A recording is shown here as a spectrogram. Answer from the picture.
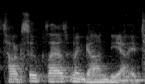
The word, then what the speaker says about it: Toxoplasma gondii: Yes, Toxoplasma gondii.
